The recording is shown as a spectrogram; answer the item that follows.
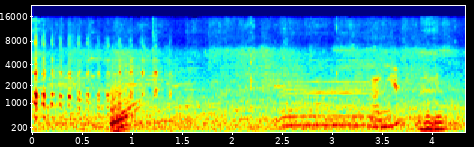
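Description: A woman's wordless voice: a rising exclamation about a second in, then a held hum for about a second, over steady background noise.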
